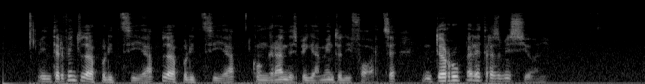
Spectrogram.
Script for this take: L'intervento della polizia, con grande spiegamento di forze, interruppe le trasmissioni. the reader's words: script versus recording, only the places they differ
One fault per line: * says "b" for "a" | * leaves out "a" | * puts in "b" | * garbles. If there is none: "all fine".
* puts in "della polizia"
